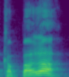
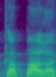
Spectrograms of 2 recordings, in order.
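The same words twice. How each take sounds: First: The stress is on the last syllable. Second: The stress is on the second-to-last syllable. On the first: It means atonement. The speaker calls it right. "tu as besoin d'une kapara" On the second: It sounds like a word about a cow. The speaker calls it wrong. "Pas kapara comme une vache"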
